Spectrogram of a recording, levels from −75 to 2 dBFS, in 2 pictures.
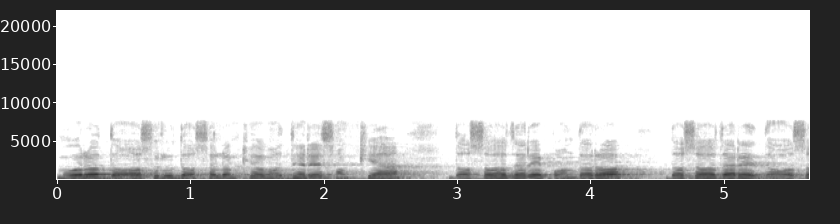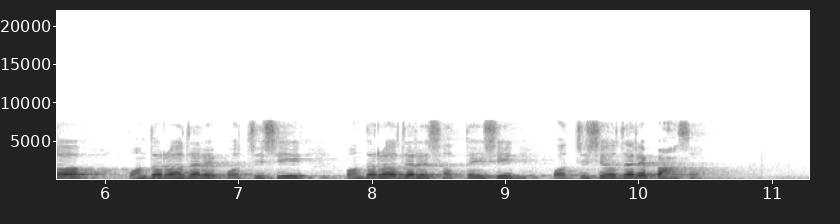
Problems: none marked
